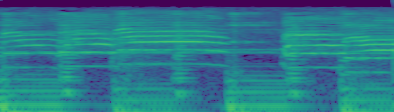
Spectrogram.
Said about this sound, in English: Could you see spending a Christmas listening to this jingle, cats?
